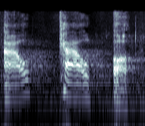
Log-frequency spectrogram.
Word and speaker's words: Alcala: And as a teacher, break it into 3 syllables. Al-cal-a.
